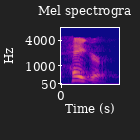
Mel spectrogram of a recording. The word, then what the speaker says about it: Hagar: Okay, and I looked in a Bible dictionary. It's Hagar, okay, is how you pronounce it.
